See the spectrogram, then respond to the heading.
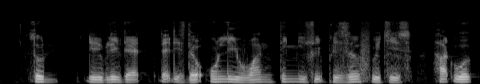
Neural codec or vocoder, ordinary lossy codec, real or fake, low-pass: none; none; real; none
